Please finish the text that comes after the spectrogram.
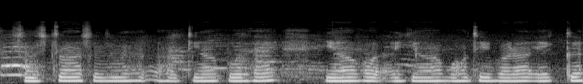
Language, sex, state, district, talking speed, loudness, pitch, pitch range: Hindi, male, Uttar Pradesh, Hamirpur, 115 wpm, -15 LUFS, 165 Hz, 160-170 Hz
